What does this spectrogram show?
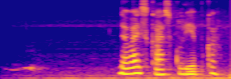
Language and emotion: Russian, neutral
